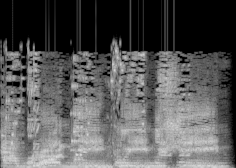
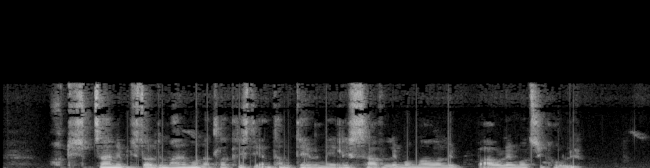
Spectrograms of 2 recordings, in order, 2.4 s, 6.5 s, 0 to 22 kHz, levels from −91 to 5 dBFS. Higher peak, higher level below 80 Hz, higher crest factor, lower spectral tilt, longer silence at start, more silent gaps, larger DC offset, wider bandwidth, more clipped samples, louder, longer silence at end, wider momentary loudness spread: first, 0 dBFS vs -6 dBFS; about the same, -48 dBFS vs -46 dBFS; second, 12 dB vs 18 dB; second, -2.5 dB/octave vs -4.5 dB/octave; second, 0 s vs 0.55 s; neither; neither; first, 17.5 kHz vs 11.5 kHz; neither; first, -10 LUFS vs -23 LUFS; second, 0.05 s vs 0.7 s; second, 2 LU vs 10 LU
